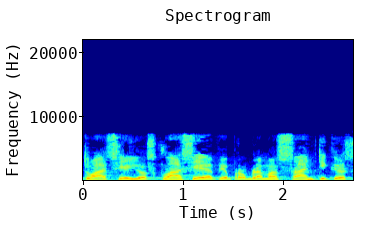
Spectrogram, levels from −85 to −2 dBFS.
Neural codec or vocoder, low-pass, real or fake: none; 7.2 kHz; real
